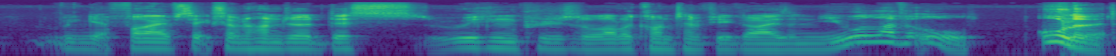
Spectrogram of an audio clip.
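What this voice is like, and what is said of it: British accent. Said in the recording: “you got that British accent”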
